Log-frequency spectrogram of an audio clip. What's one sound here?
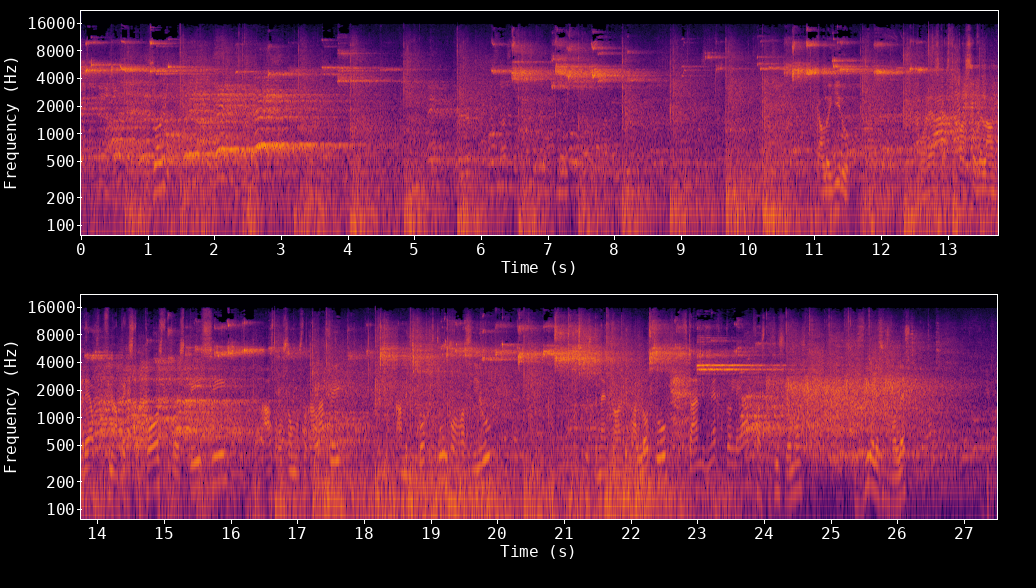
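Sneakers squeak sharply on a hard wooden floor in a large echoing hall.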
